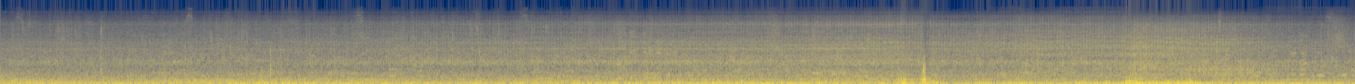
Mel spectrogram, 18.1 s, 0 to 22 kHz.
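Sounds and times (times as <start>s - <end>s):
low rumble: 0.0s - 18.0s
vehicle engine running: 0.0s - 18.0s.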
